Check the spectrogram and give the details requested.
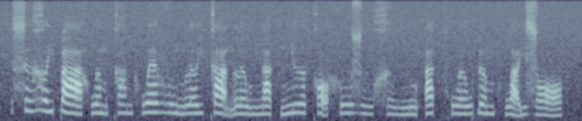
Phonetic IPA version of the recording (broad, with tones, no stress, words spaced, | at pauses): sɨ˨˦ɣə˨˦j ɓaː˧˩hwə˧˩mka̤˨˩nhwɛ˧ vu˧˩ŋlə˨˦j ka̰ː˧˨nlə˧˩w na˨˩t̚ ɲɨ˧ə̯kɔ̰˧˨hu˧zṳ˨˩ xə̤˨˩wŋu˧˩ʔa˦˥t̚ kwəː˨˦wɗə˧mhwa̰˧˥j zɔ˧˩˨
